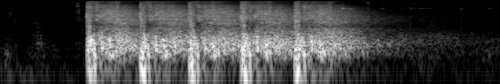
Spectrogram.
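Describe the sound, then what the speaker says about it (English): About five pistol shots fired in quick succession by a shooter moving during a defensive pistol drill, loud and sharp with echoing tails and no talk. "Once I go, get my gun out, move back, and I'm going to fire a few shots."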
